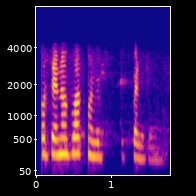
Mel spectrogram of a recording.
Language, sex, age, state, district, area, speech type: Tamil, female, 18-30, Tamil Nadu, Pudukkottai, rural, conversation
